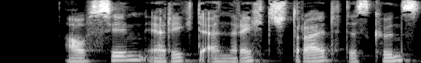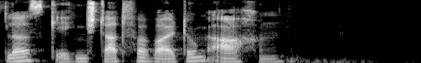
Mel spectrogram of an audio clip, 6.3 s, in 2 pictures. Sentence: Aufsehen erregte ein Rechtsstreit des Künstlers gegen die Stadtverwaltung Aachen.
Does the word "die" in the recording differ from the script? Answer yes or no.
yes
